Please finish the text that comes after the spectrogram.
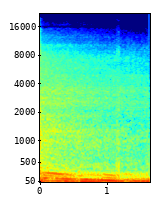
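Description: A Mini 1.3 MPI 40th anniversary edition engine revs hard with a raspy, trumpet-like exhaust, loud and close, holding a steady throaty drone throughout.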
